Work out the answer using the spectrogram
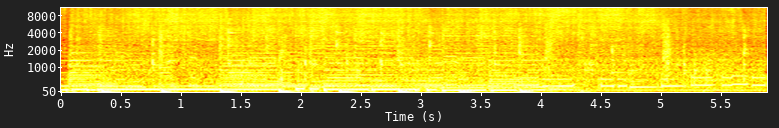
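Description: Garlic cloves, ginger slices and white peppercorns sizzling in hot oil in a pot, stirred with a wooden spatula that scrapes and knocks against the pan bottom: the aromatics are being sautéed until fragrant.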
